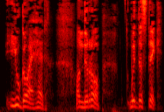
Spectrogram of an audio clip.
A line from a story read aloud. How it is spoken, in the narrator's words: he gasped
